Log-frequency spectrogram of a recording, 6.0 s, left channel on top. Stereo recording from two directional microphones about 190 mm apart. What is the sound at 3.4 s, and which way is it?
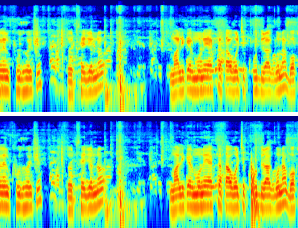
Speech, 20° right (ahead or behind).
